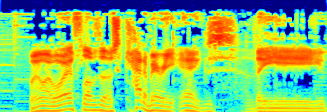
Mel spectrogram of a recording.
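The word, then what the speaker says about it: Cadbury: my wife loves those catry eggs the like the cream filed or caramel say catry catry not catberry catry no I did say it you're right I said it wrong catberry eggs why what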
